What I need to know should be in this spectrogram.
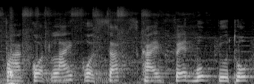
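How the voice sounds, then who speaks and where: Man presenting over clear background music. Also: sits high, monotone, takes it slowly. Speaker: product presenter. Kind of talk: scripted product explainer to camera. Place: small bright indoor showroom.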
